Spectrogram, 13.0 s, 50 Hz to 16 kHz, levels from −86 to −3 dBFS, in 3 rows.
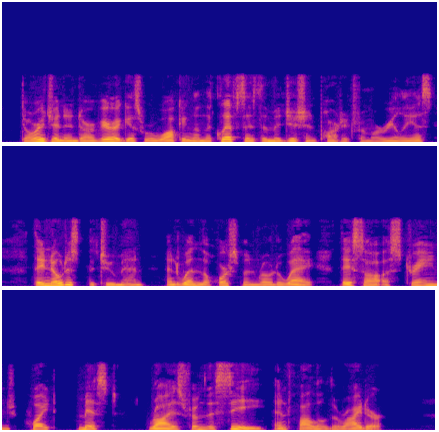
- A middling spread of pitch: No, wide, 6.7 semitones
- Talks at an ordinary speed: Yes, average, 180 wpm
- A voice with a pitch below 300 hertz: Yes, medium, 140 Hz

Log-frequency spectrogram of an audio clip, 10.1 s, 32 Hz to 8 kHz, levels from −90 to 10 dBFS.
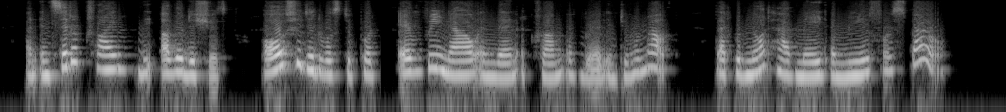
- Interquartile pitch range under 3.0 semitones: No, average, 5.0 semitones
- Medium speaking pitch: No, high, 210 Hz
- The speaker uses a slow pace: No, fast, 205 wpm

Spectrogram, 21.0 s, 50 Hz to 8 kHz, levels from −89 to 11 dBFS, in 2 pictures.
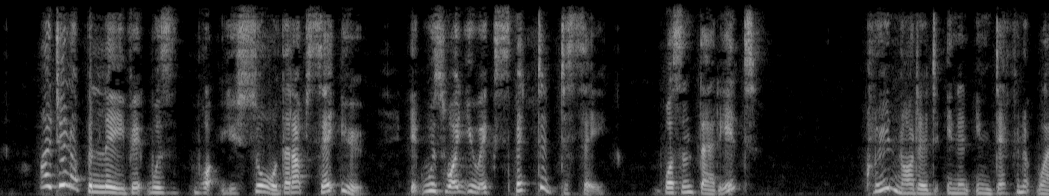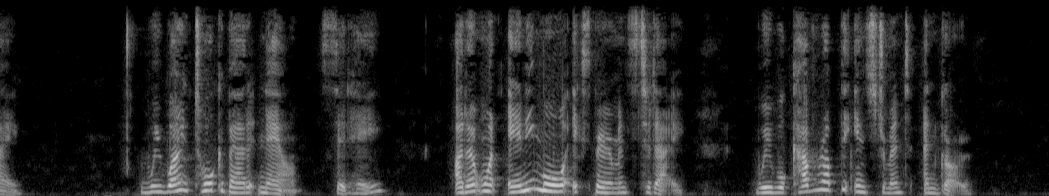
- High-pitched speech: Yes, high, 225 Hz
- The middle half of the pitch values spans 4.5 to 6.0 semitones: Yes, wide, 5.5 semitones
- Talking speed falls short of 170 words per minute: Yes, average, 150 wpm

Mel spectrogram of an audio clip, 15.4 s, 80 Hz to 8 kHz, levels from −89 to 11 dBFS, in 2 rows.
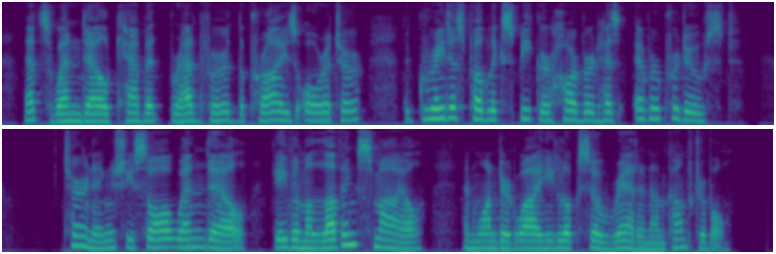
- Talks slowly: Yes, slow, 130 wpm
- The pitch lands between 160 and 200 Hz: Yes, high, 190 Hz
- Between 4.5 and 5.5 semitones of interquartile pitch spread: No, average, 2.7 semitones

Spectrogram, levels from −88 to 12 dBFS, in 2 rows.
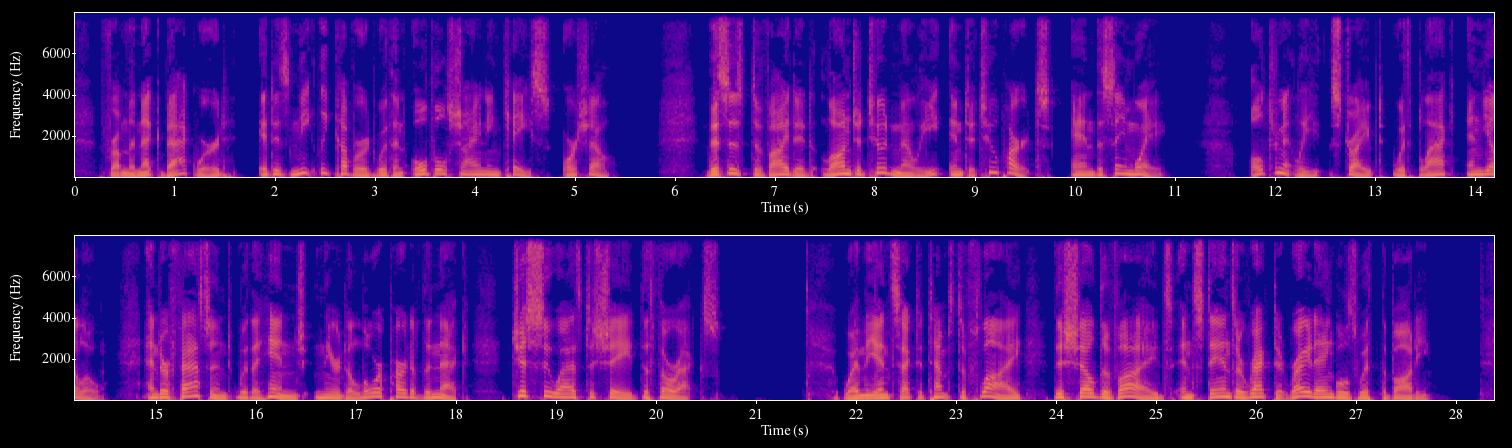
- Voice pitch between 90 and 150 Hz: Yes, medium, 140 Hz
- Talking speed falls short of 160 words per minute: Yes, average, 150 wpm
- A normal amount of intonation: No, wide, 6.5 semitones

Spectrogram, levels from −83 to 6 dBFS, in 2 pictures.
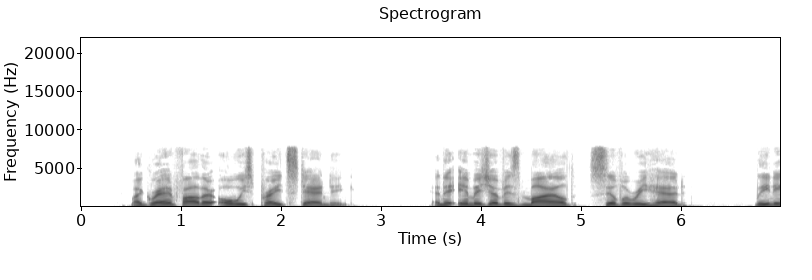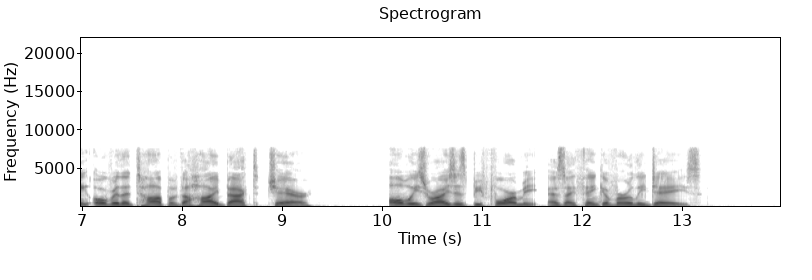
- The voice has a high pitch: No, low, 130 Hz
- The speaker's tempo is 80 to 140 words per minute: Yes, slow, 135 wpm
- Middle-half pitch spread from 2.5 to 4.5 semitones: No, average, 5.0 semitones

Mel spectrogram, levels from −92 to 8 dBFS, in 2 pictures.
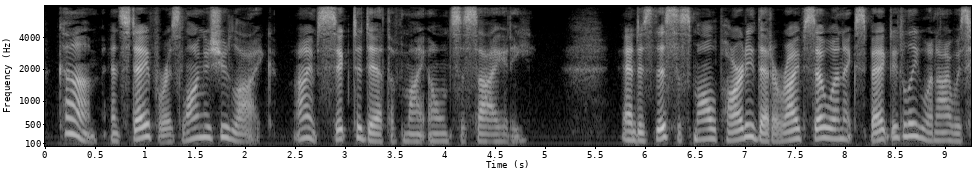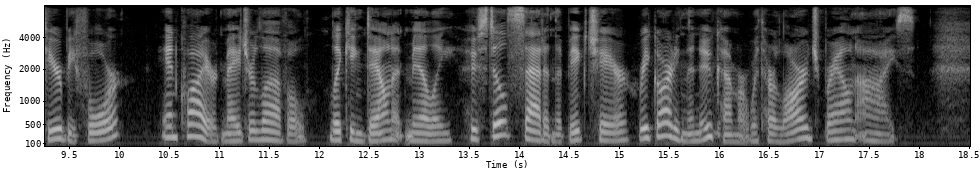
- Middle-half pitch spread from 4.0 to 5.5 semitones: Yes, average, 4.6 semitones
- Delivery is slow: No, average, 180 wpm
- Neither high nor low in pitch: Yes, medium, 180 Hz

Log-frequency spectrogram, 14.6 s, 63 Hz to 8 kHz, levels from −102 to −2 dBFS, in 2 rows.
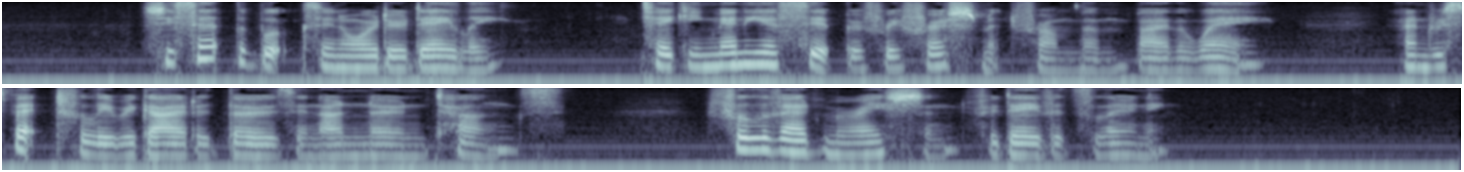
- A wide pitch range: No, average, 3.6 semitones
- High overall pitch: No, medium, 155 Hz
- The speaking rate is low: Yes, slow, 125 wpm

